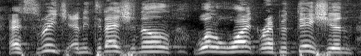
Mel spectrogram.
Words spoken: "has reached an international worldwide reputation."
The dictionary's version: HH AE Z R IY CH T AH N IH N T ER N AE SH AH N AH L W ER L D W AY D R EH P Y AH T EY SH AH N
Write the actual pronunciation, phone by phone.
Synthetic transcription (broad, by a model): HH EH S R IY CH AH N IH N T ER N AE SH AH N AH L W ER L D W AY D R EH P Y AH T EY SH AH N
